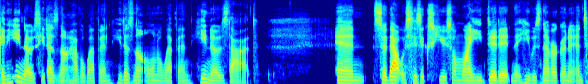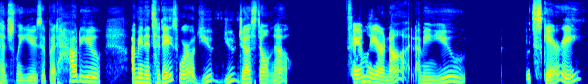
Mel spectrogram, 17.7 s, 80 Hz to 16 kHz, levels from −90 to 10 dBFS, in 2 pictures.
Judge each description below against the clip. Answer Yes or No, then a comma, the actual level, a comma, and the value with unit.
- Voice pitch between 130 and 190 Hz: Yes, medium, 140 Hz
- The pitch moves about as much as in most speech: No, wide, 5.7 semitones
